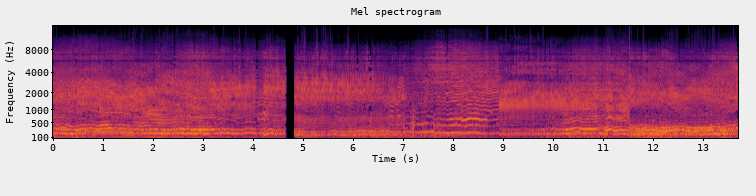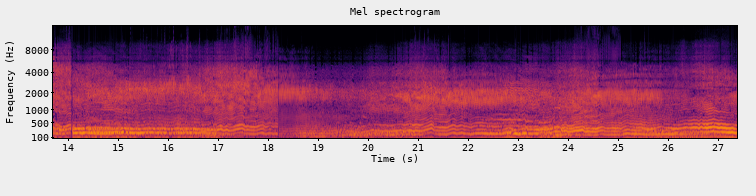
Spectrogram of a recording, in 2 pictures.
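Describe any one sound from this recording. Motocross bikes rev hard and roar past outdoors.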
